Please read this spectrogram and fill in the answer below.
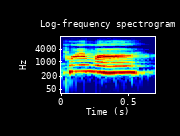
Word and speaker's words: Primer: Miss Primer, rhymes with swimmer, my favorite high school PE teacher.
